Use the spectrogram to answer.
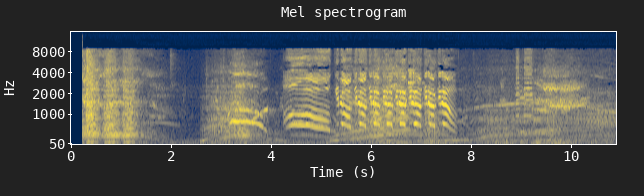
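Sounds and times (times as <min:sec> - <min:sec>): car engine revving: 0:00.2 - 0:10.9
tyres squealing: 0:00.6 - 0:10.9.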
